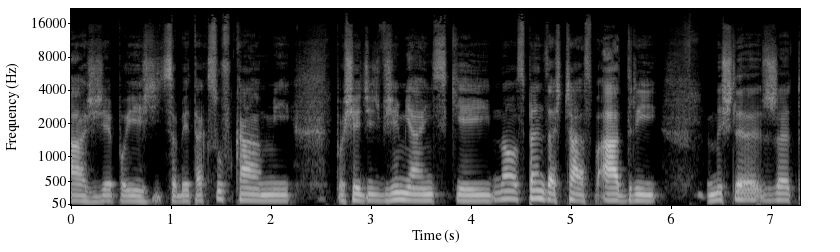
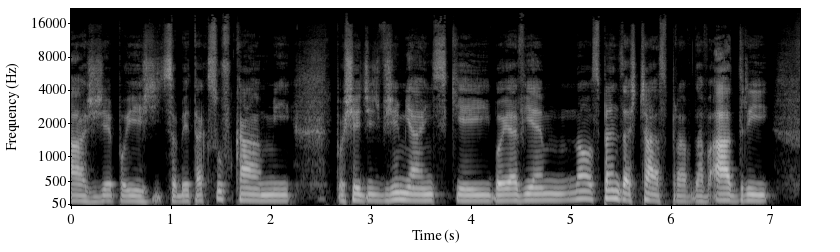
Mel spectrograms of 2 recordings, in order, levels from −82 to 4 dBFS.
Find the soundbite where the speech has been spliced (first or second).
first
